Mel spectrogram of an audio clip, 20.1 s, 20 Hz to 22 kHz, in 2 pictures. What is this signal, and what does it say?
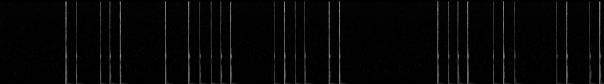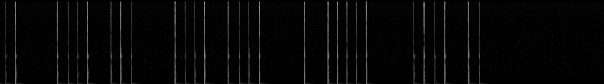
Tap code, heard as taps on a table, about 6 knocks a second. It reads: HER SISTER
